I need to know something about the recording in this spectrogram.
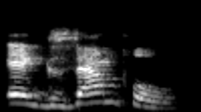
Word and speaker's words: example: different types of pronunciations if there is a vowel sound before after the E ex spelling it will sound eggs for example example EG EG example the reason is because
